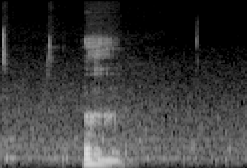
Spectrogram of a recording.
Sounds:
Sigh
